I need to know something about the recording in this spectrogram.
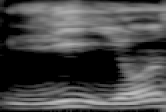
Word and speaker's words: Lyon: dit pas hier d'accord pour Lyon on dit Lyon c'est la dièse synérèse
